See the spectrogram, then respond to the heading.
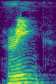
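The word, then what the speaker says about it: wring: डब्ल्यू का आवाज़ नहीं आ रहा है, डब्ल्यू साइलेंट है। रैप एंड राइट। उसी तरह रिंग, रॉन्ग, रिस्ट।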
